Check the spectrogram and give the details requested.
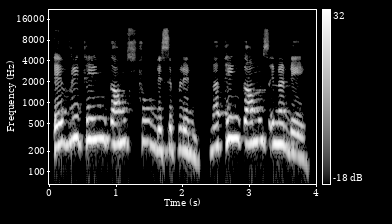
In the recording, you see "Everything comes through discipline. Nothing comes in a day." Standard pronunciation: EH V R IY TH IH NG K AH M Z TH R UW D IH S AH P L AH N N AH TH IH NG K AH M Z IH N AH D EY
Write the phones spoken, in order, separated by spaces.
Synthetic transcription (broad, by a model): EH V R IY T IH NG K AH M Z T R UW D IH S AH P L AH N N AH T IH NG K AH M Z IH N AH D EY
